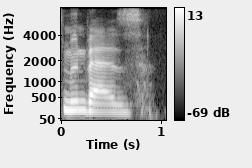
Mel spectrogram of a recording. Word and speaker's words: Moonves: And I you know, Les Moonves, is that how you pronounce his last name? – Yes.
